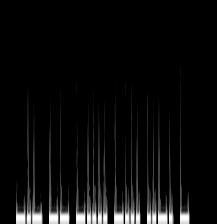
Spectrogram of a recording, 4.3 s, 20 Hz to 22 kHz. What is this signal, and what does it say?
Morse code, heard as a keyed tone, about 22 wpm, 700 Hz. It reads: KM6BFT
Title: USA Call Signs - 6 Characters - Repeated 3x - 22wpm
